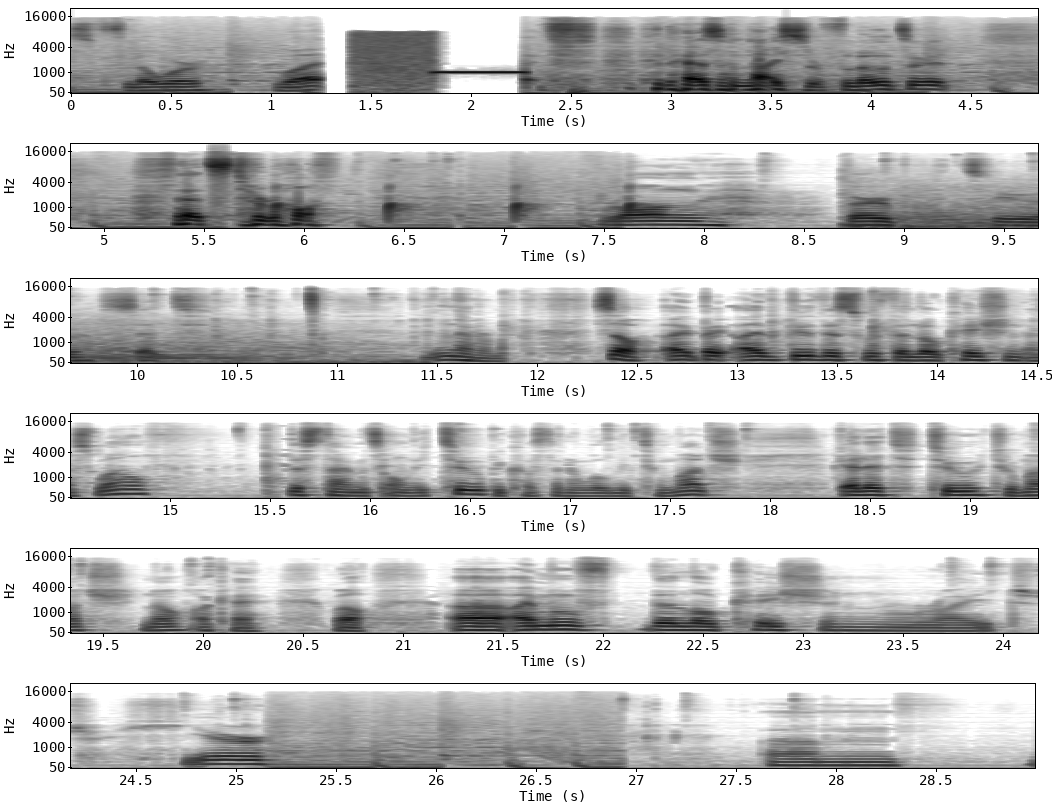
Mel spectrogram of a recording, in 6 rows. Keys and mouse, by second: 7.7 alt+a, 11.5 Right, 11.6 Right, 12.1 Left, 13.4 Left, 13.9 Left, 15.6 i, 17.8 b, 18.5 g, 20.1-21.2 drag, 20.3 g, 24.1-25.2 drag, 25.2 alt+a, 27.0 alt+a, 28.1 g.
